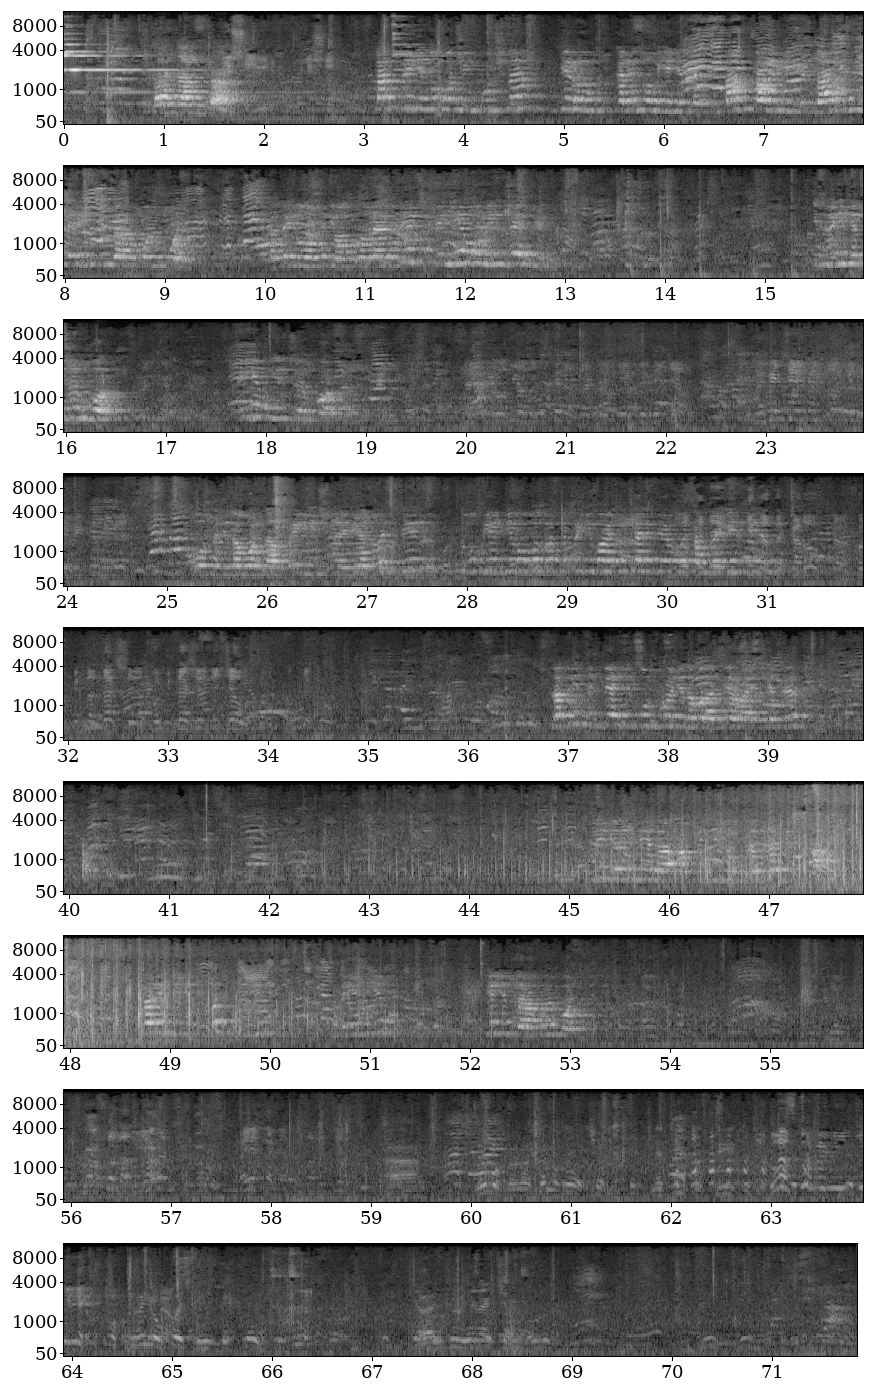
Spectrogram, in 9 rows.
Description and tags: hippodrome race #2 start
Start race #2.
Recorded 2012-09-29 12:30 pm.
